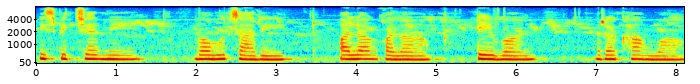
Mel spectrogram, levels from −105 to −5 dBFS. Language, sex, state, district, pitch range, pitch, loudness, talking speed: Hindi, female, Bihar, Kaimur, 200-220 Hz, 215 Hz, -14 LUFS, 75 wpm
